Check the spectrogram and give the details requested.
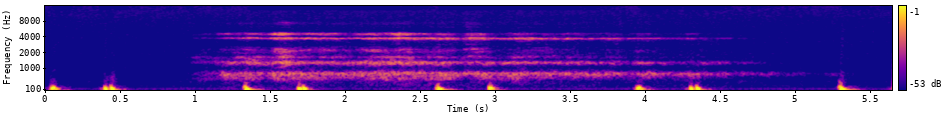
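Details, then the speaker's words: Adult male ASMR heartbeat recording for sleep: soft, regular paired low thumps, lub-dub of a resting heartbeat at about 55 beats a minute, faint background hum; normal heartbeat. "But if you can't sleep, just nuzzle your head into my chest and listen to my heartbeat. It's okay. It's okay."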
